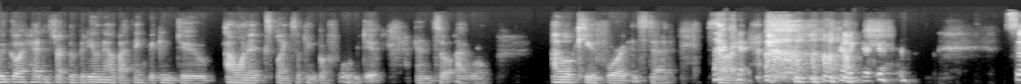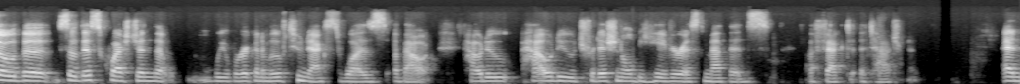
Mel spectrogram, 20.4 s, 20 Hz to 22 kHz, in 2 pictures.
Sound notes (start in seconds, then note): 7.3 laughs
